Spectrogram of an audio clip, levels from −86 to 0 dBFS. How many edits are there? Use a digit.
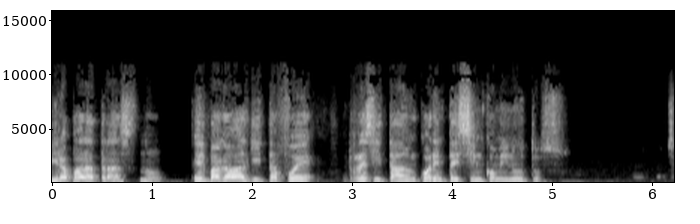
1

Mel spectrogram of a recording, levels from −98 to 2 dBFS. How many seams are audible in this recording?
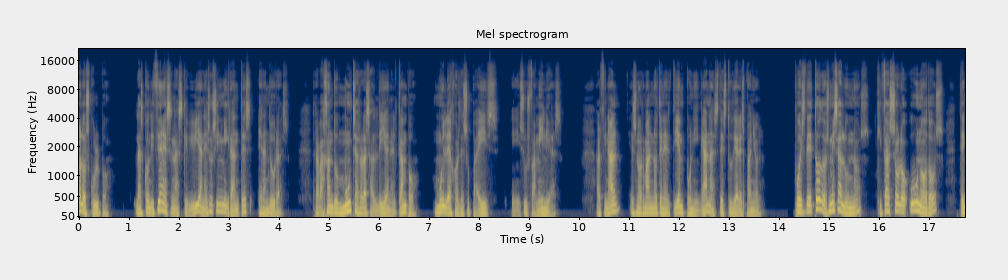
2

